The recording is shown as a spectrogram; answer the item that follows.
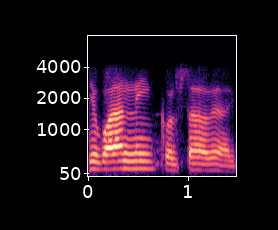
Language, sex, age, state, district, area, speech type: Bengali, male, 30-45, West Bengal, Kolkata, urban, conversation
